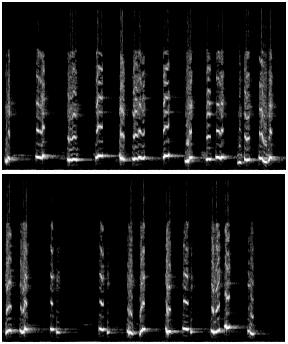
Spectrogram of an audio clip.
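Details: A sooty-headed bulbul (trucuk) sings a steady, lively stream of short rolling whistles, each note bending up or down, running almost without pause across the whole stretch, over a quiet low background hum.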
